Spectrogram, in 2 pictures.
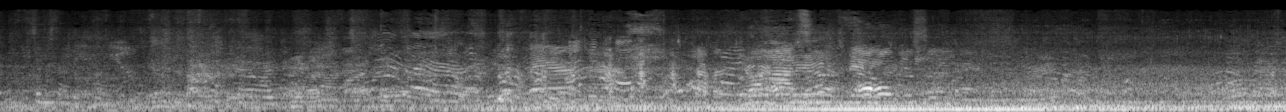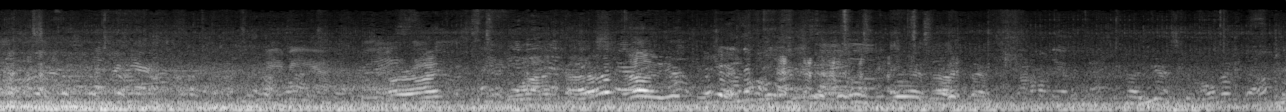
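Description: A group of people chatter and talk at once.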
